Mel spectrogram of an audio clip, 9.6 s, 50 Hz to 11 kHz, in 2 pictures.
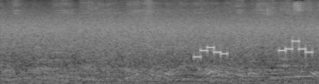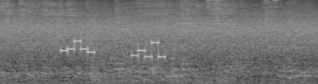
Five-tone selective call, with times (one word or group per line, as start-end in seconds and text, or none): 2.9-3.4 15743
4.2-4.7 56664
5.7-6.2 56664
6.8-7.3 25101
